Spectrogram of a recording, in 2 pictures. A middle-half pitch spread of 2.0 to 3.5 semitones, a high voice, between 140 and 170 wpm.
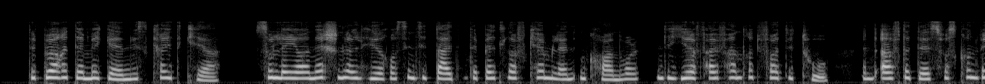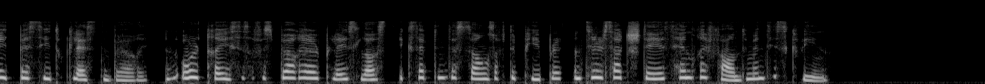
No: average, 3.2 semitones; very high, 280 Hz; average, 185 wpm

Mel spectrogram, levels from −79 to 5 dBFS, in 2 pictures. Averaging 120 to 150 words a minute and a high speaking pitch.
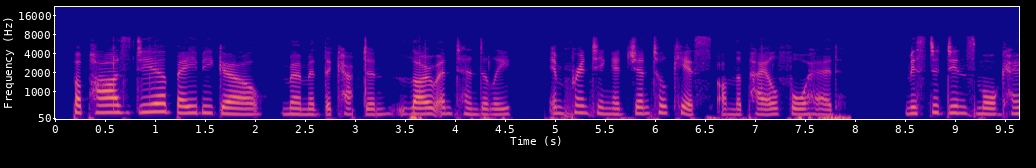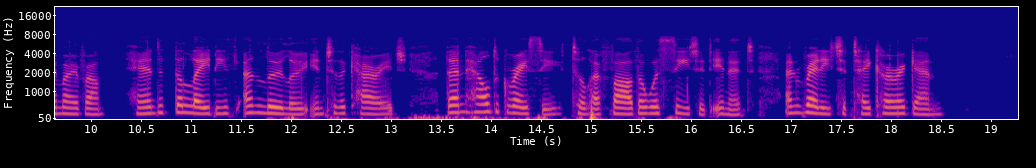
Yes: average, 145 wpm; high, 215 Hz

